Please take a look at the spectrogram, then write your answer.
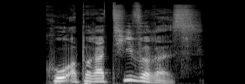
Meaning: strong/mixed nominative/accusative neuter singular comparative degree of kooperativ
- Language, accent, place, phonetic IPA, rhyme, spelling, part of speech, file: German, Germany, Berlin, [ˌkoʔopəʁaˈtiːvəʁəs], -iːvəʁəs, kooperativeres, adjective, De-kooperativeres.ogg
